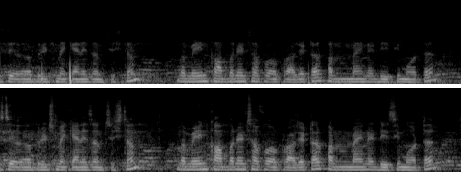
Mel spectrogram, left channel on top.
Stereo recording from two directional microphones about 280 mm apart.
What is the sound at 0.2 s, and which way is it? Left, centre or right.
Speech, centre.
